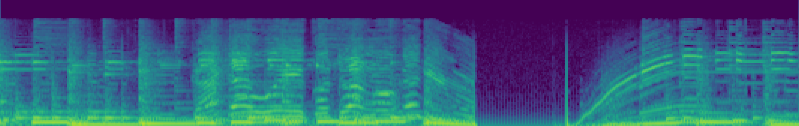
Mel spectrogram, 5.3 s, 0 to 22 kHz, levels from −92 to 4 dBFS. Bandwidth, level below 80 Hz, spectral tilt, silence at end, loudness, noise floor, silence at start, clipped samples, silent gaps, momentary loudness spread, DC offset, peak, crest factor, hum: 11.5 kHz; -24 dBFS; -6.5 dB/octave; 0 s; -17 LUFS; -46 dBFS; 0 s; under 0.1%; none; 10 LU; 0.3%; -2 dBFS; 14 dB; none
